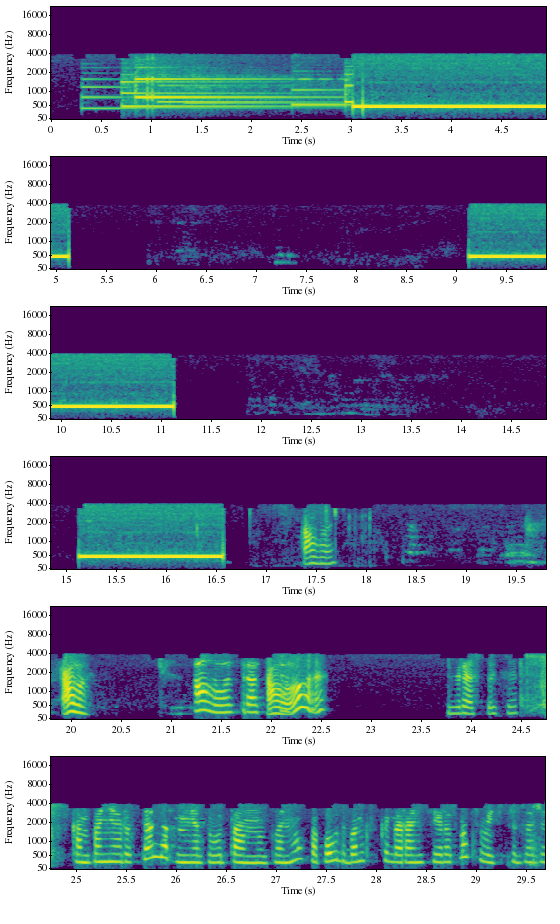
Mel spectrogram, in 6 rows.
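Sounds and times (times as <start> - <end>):
telephone ringback tone as an office call is transferred: 2.9 - 5.2, 9.1 - 11.2, 15.1 - 16.6
faint indistinct sounds: 5.8 - 29.6
speech: 24.0 - 29.6.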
